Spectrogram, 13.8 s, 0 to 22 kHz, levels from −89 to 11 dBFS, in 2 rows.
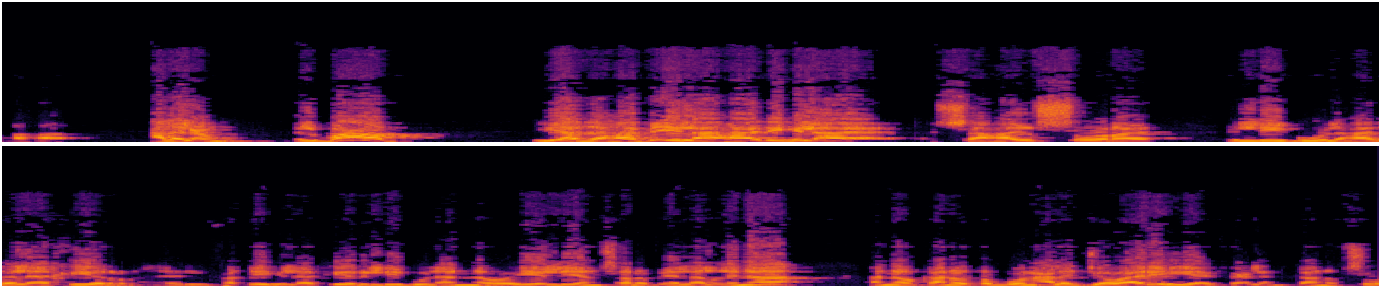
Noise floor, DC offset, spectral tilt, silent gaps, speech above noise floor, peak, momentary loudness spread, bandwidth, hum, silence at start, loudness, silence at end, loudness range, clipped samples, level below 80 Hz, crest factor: -51 dBFS; under 0.1%; -4 dB/octave; none; 37 dB; -2 dBFS; 11 LU; 15 kHz; none; 0.05 s; -14 LUFS; 0 s; 3 LU; under 0.1%; -50 dBFS; 12 dB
